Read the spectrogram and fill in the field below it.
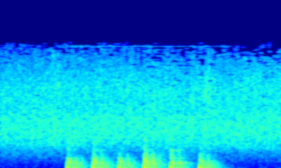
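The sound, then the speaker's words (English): Six quick knocks on a cubicle door, evenly spaced, each a dull thump with a short decay, then quiet. No one speaks. “Why are you knocking the cubicle door?”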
